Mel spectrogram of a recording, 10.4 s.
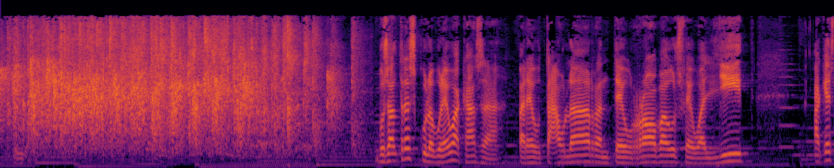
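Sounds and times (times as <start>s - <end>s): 
applause: 0.0s - 4.6s
speech: 4.7s - 9.4s, 10.2s - 10.4s.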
